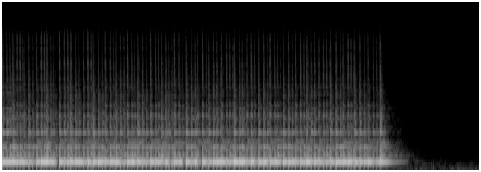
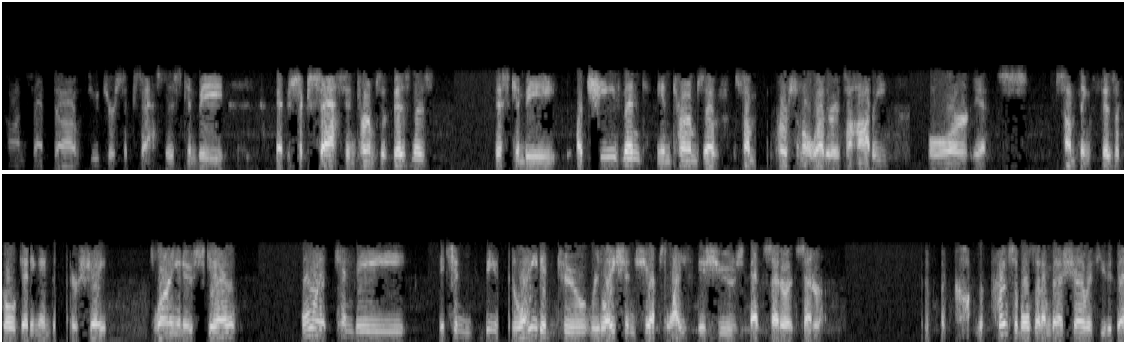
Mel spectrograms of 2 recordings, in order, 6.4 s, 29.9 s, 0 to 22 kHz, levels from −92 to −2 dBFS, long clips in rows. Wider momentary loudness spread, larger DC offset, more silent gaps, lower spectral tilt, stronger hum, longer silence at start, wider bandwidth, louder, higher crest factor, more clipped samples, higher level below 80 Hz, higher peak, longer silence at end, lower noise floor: second, 3 LU vs 16 LU; neither; neither; first, -9.5 dB/octave vs -8 dB/octave; neither; second, 0 s vs 0.15 s; first, 5.4 kHz vs 4.5 kHz; second, -32 LUFS vs -26 LUFS; second, 12 dB vs 18 dB; neither; second, -70 dBFS vs -62 dBFS; second, -18 dBFS vs -8 dBFS; first, 1.1 s vs 0 s; first, -76 dBFS vs -70 dBFS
